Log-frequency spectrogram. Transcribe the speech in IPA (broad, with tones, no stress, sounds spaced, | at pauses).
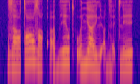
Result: z aː˨ tˤ aː˦ ʊ̯ zˤ a˨ qʼ ɛ̰˨ ə̯ bʱ eː˦ ʊ̯ t͡sʼ o̰˧ ə̯ nʲ aː˦˨ ɪ̯ lʲ ɑ̰˧ dʱ ɛ̰˨ tʲ l e˦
